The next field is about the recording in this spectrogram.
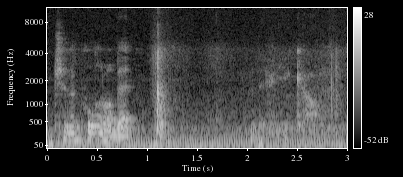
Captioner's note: neck pops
